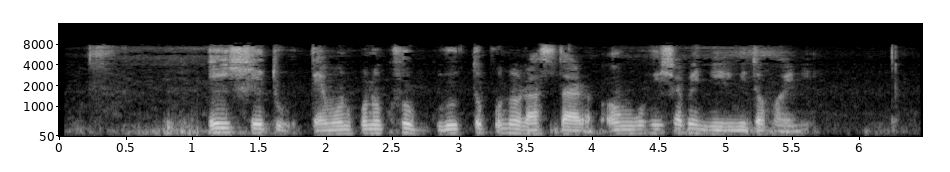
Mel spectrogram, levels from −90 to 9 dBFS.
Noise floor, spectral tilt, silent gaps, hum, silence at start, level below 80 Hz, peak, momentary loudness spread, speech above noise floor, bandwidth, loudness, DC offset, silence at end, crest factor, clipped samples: -51 dBFS; -3.5 dB/octave; none; none; 0.2 s; -58 dBFS; -2 dBFS; 17 LU; 33 dB; 8.2 kHz; -18 LUFS; under 0.1%; 0.2 s; 18 dB; under 0.1%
